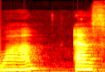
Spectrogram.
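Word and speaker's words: は: as you can see we write it as but we pronounce it as a particle as wa W very good so what is particle wa particle W is a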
